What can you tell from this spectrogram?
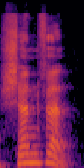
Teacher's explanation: Identity first tone neutral tone shenfen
